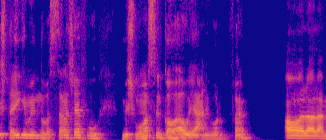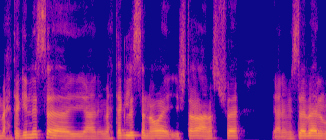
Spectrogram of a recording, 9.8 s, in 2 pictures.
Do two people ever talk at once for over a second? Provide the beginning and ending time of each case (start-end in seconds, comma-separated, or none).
none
